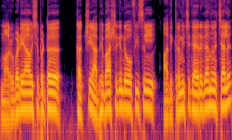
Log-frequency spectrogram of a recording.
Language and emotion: Malayalam, angry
